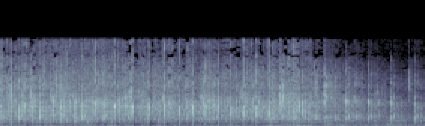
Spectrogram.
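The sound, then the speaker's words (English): A church audience claps for Jesus steadily for several seconds, a dense crackle of many hands at an even loudness that tapers slightly toward the end, with no voices over it. “Clap for Jesus.”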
